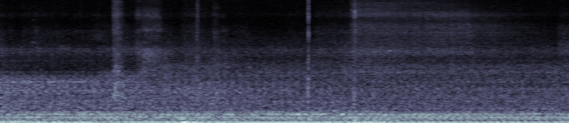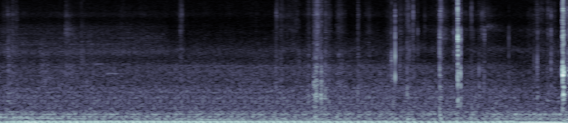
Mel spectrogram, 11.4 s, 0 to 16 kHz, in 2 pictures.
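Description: Mercedes-Benz Citaro G C2 Euro 5 articulated bus's diesel engine idling steadily while the bus stands at a stop, with a few short clicks near the end.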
